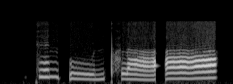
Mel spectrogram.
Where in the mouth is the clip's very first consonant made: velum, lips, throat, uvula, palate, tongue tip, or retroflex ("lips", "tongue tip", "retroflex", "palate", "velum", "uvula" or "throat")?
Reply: velum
